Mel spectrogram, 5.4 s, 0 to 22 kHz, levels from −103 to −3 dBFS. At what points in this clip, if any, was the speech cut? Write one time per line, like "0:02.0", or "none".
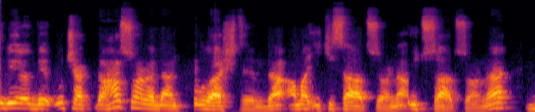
0:01.9
0:04.1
